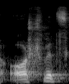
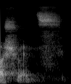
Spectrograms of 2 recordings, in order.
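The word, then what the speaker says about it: Auschwitz: ओशविथ्स कहते हैं उसको ओशविथ्स नेट पे सर्च कीजिए ओशविथ ए यू एस सी एच डब्ल्यू ए टी जेड शायद स्पेलिंग है।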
